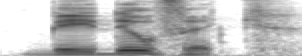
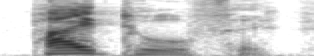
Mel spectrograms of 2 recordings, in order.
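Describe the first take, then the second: First: It starts with b and has a soft d. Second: It is read out just as it is spelled. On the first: The speaker calls it right. "But it is pronounced Bidufik" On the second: The speaker calls it wrong. "I don't even know the pronunciation of this thing"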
